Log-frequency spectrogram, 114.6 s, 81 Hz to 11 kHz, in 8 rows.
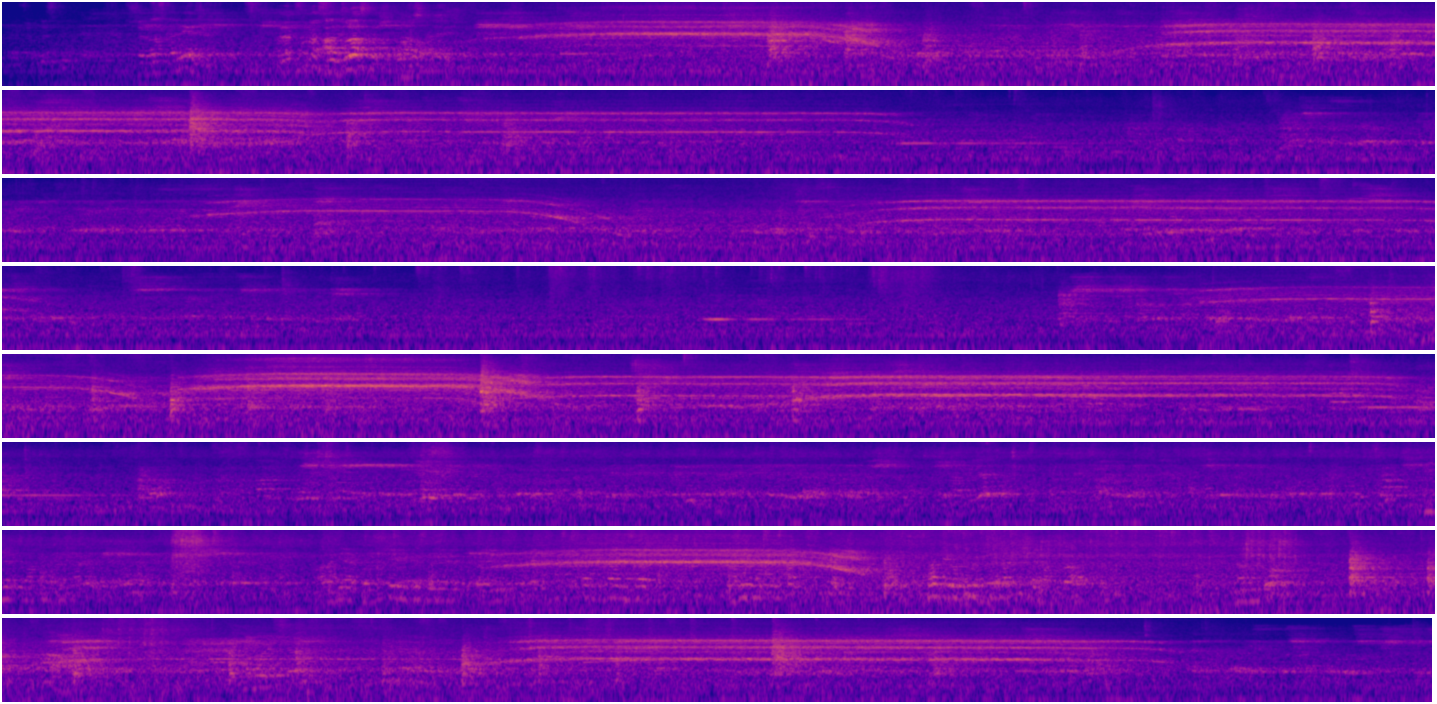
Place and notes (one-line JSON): {"title": "Western train station, Zachodnia, Poznan - sliding doors", "date": "2020-03-18 06:33:00", "description": "underpass at the western train station in Poznan. the stairs to the station are separated by heavy, glass sliding doors which make lamenting sound when opening and closing. the knocking sound towards the end is an escalator. it's early in the morning, a few people passing by. train announcements diffused in the long corridor. (roland r-07)", "latitude": "52.40", "longitude": "16.91", "altitude": "79", "timezone": "Europe/Warsaw"}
